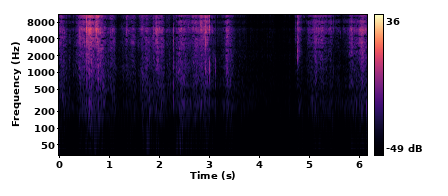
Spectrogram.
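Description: Hand pruning shears snipping through broccoli stems, with rustling of the plant's leaves and a few sharp clicks. There is a short pause a little past the middle, then a sharp click.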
